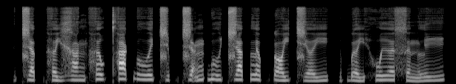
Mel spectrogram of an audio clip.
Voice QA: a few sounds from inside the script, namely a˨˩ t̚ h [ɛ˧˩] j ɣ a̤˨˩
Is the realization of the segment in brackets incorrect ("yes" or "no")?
yes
